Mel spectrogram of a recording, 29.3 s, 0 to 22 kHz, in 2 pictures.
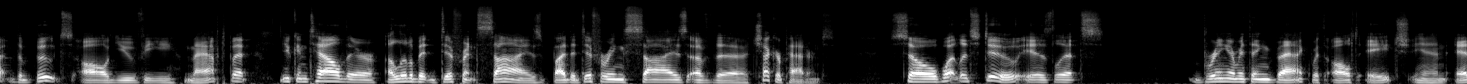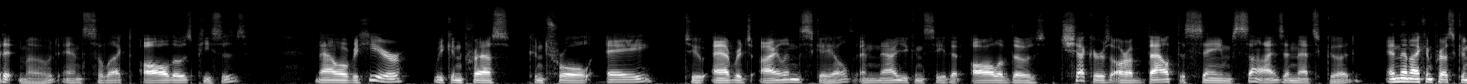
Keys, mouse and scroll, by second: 0.6 shift+middle click, 4.6 middle click, 7.8 middle click, 10.2 Tab, 13.4 alt+h, 15.2 a, 15.7 a, 20.7 ctrl+a, 20.7 shift+middle click, 20.7-23.0 scroll down 1, 23.8 middle click.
